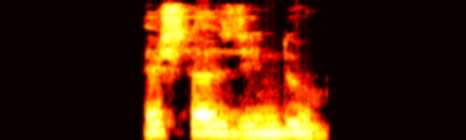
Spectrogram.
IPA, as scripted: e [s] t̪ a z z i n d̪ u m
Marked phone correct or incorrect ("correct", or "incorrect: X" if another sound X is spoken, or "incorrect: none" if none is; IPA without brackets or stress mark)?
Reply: incorrect: ʃ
